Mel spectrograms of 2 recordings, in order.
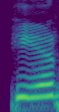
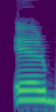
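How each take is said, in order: First: The word starts with an h sound. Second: The word starts with a vowel sound. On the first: The speaker calls it wrong. "हेयर नहीं बोलते इसको" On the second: The speaker calls it right. "एयर बोलते हैं, मतलब H का sound नहीं आता"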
